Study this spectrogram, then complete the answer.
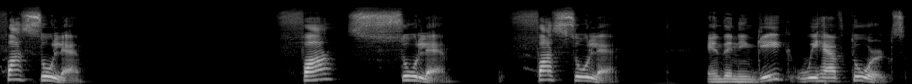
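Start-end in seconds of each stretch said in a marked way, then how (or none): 0.1-6.1 fasule, drawn out slowly and set apart; slow word demo. Shown as a demonstration. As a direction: stretch fasule so learners catch each syllable. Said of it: "you can say".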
